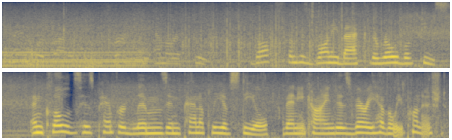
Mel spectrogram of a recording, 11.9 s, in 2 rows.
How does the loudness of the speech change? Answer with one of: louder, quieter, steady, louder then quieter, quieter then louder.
louder.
